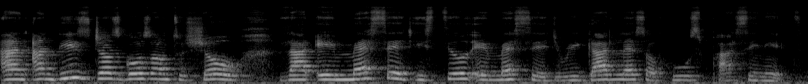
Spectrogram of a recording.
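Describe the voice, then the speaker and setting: Fairly high in pitch, a woman's somewhat breathy voice moves at a very slow pace with ordinary pitch variation. Audible room echo surrounds it. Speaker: faith vlogger. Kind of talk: casual spiritual talk to camera.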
